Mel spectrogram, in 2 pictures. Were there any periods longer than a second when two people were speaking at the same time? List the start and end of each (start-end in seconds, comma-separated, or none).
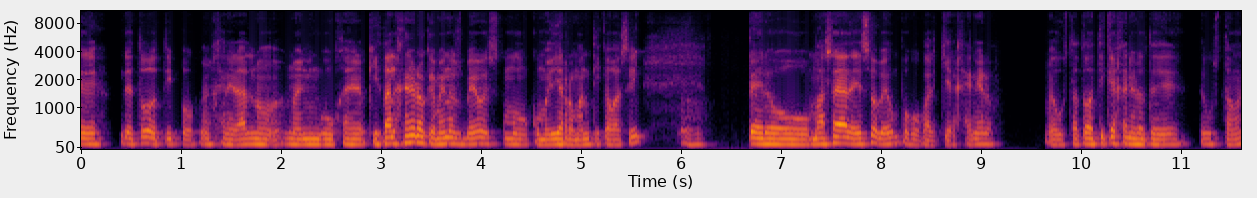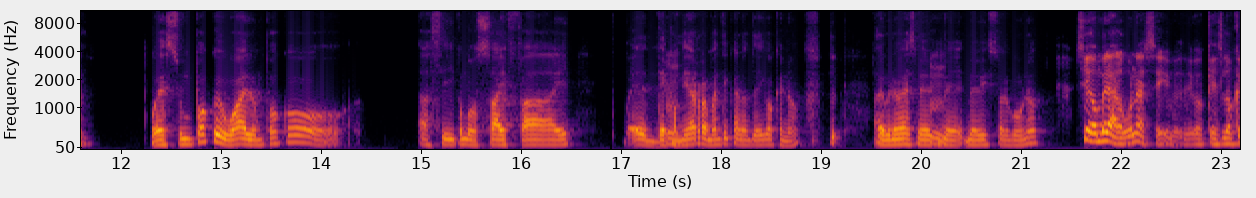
none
